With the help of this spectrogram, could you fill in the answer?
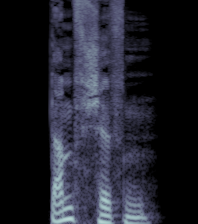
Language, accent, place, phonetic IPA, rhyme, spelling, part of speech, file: German, Germany, Berlin, [ˈdamp͡fˌʃɪfn̩], -amp͡fʃɪfn̩, Dampfschiffen, noun, De-Dampfschiffen.ogg
- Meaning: dative plural of Dampfschiff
